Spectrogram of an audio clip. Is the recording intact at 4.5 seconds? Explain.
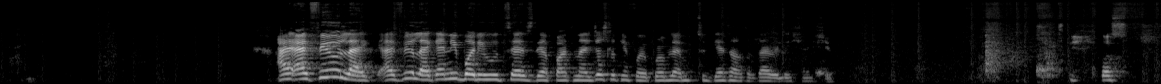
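Yes, at 4.5 seconds the speech plays through intact, with no audible fault at that moment.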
